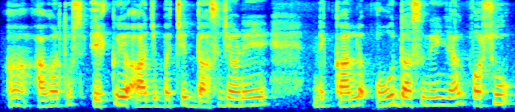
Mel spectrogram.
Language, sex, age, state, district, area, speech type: Dogri, male, 18-30, Jammu and Kashmir, Reasi, urban, spontaneous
